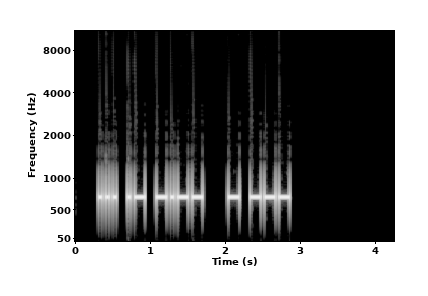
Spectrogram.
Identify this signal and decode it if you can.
Morse code, heard as a keyed tone, about 30 wpm, 700 Hz. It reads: SAY TO
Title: Speed-Racing - Sets of 5 Words 25wpm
